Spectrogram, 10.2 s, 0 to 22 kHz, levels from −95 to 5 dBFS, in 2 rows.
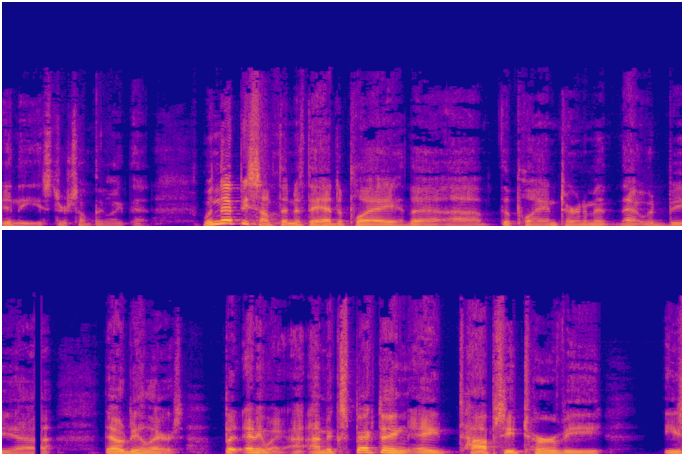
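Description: At 5.34 s the speech cuts abruptly to silence for 54 ms. It resumes at 5.39 s, with no fade either side. This is a Bluetooth stall. Radio interference likely held up packets. The headphone buffer ran empty, and playback paused until the resent data arrived.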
